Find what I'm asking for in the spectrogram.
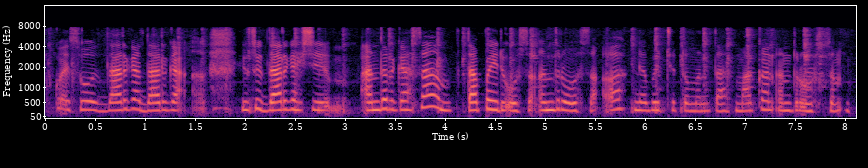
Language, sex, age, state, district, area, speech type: Kashmiri, other, 30-45, Jammu and Kashmir, Baramulla, urban, spontaneous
